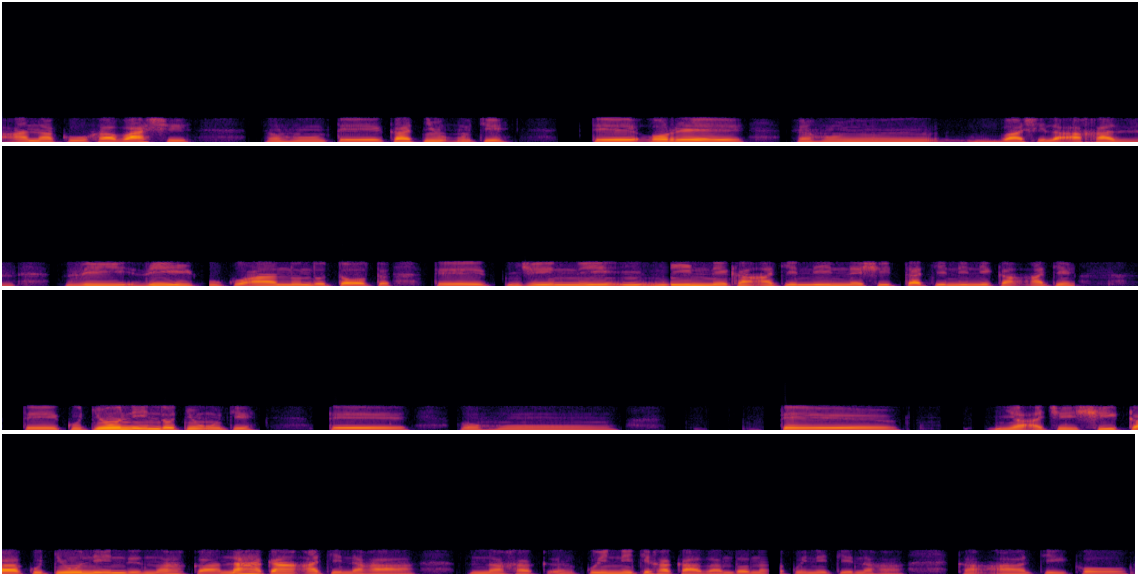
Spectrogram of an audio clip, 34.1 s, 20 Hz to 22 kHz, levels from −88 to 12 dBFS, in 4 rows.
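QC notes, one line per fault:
10.02–10.08 s, packet loss with pitch repetition: a 60 ms gap, consistent with about three 20 ms packets, bridged by repeating the last pitch period, heard as a briefly held, buzzy tone.
13.48–13.54 s, packet loss with pitch repetition: the same 60 ms held buzz, just before "ka'anti niine xiitati niine".
16.54 s, packet loss with pitch repetition: a 20 ms loss, barely a flicker of sustain.
31.26–31.40 s, packet loss with pitch repetition: 140 ms lost, so the repeated period fades to silence before speech cross-fades back in over the narrowband telephone-band audio.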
